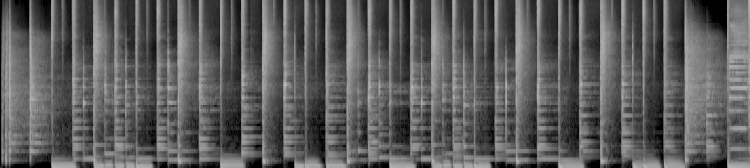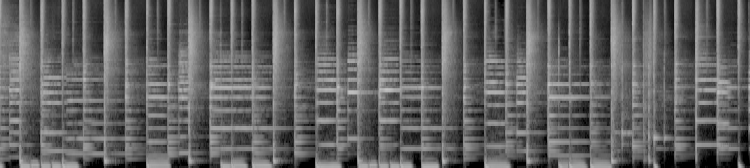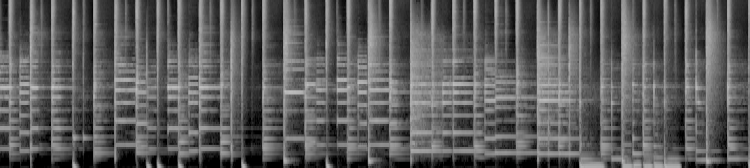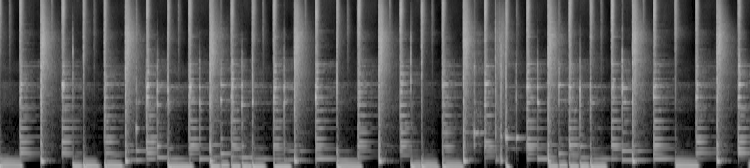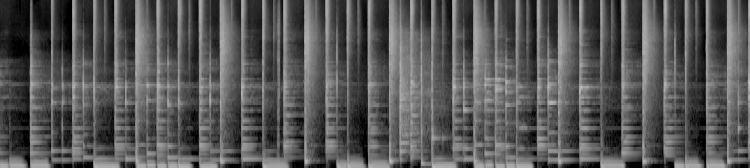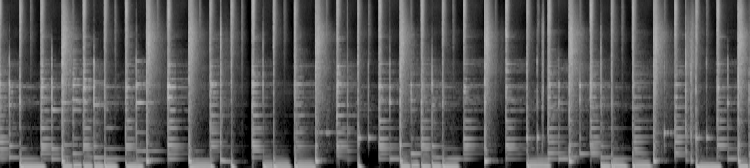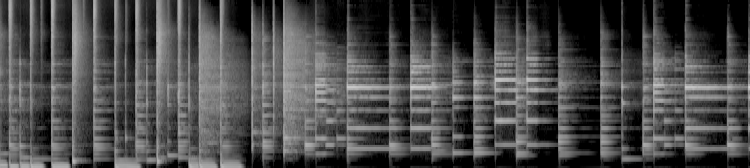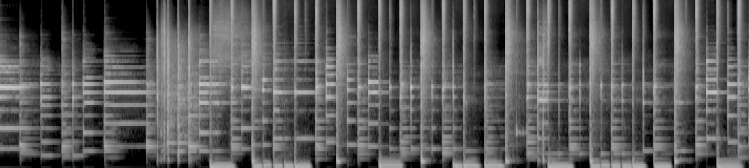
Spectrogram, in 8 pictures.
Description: island | reggae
